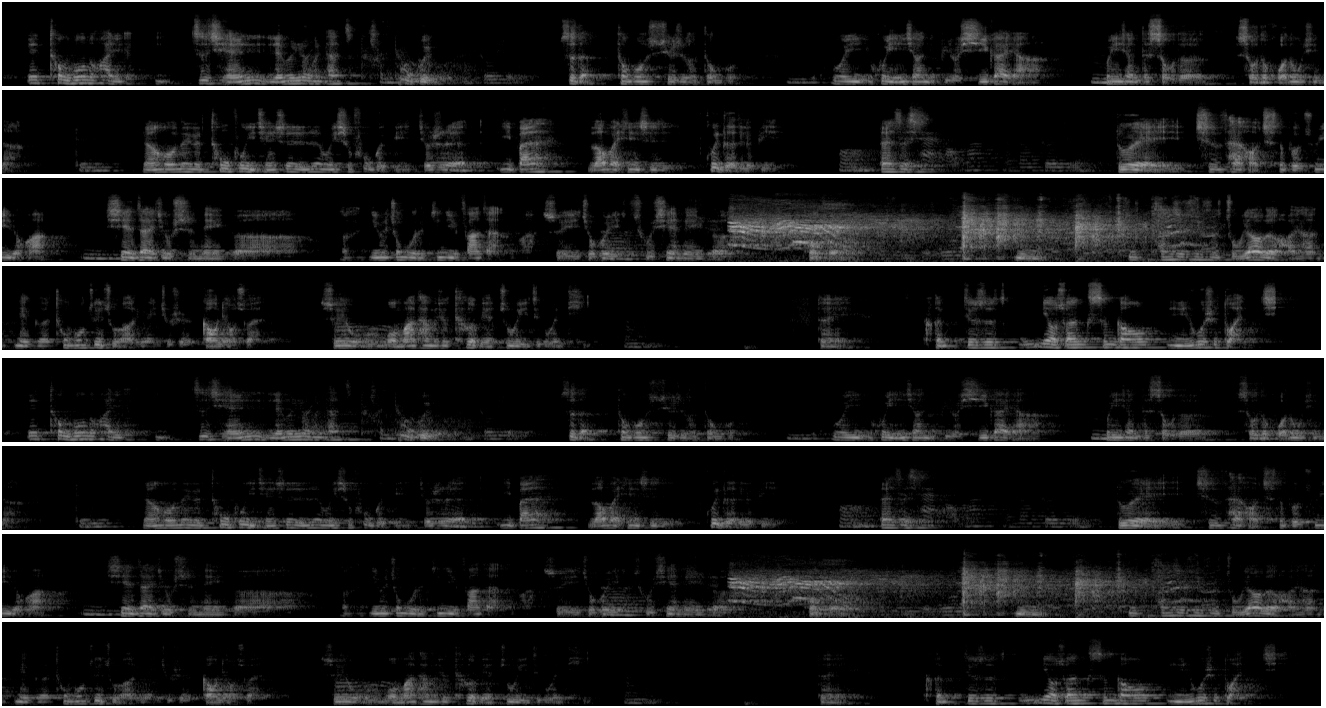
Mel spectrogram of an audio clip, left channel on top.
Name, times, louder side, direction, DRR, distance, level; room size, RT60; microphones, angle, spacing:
voice 1, 0.2-3.4 3.7-4.3 5.6-7.3 8.3-10.5 11.0-13.4 14.6-17.8 18.2-18.8 19.1-21.0 22.0-22.4 24.4-26.9 27.5-29.5 29.8-32.6 32.9-33.8 34.4-34.9 36.6-36.9 37.6-42.3 42.8-45.5 47.6-48.2 48.9-52.4, left 3 dB, 50° left, 12 dB, 1.5 m, -39 dB
voice 2, 3.0-5.2 7.8-8.1 10.9-11.2 12.5-12.7 13.9-14.2 17.6-17.9 21.6-24.1 27.2-27.5 32.4-32.8 33.3-33.6 34.5-36.2 43.0-43.6 45.9-46.2 48.1-48.3, left 1 dB, 10° left, 3 dB, 5.6 m, -50 dB
sound 1, 33.7-38.6, left 6 dB, 30° left, 1.1 m, -34 dB
30.0 x 20.5 x 8.5 m, 0.85 s
head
